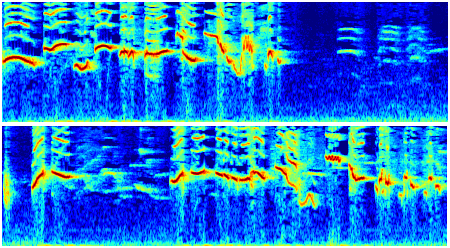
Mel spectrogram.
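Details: Oriental magpie-robin kept in a cage, sung to prompt other magpie-robins: loud rapid run of clear whistles and twisting notes, a silent gap of about one and a half seconds, then another fast varied burst.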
